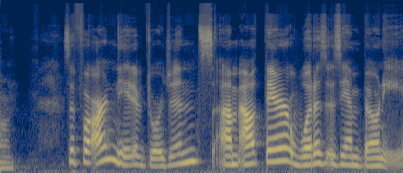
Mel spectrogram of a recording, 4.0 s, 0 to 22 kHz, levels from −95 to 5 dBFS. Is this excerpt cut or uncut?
uncut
